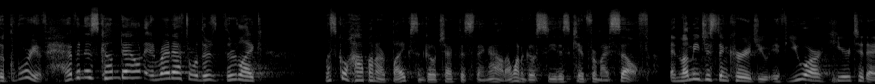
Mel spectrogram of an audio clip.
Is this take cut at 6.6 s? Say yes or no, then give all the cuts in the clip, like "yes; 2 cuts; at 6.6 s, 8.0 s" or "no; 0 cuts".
yes; 1 cut; at 6.6 s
